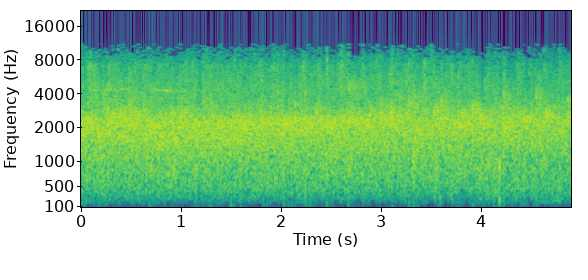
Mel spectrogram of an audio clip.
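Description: An audience applauds steadily for the whole stretch after a speaker's lecture, a dense, loud wash of many hands clapping at once with no pauses and no voices rising above it.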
